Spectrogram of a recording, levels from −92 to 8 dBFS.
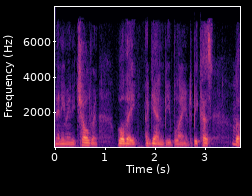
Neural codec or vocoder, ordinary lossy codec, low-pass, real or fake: none; AAC, 32 kbps; 7.2 kHz; real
